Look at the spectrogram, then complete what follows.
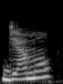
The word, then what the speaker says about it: llamo: Alors, le son, la lettre, enfin le son, le double L en espagnol, il va se prononcer comme s'il était écrit LI. On t'écoute? Me llamo Me llamo, d'accord?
